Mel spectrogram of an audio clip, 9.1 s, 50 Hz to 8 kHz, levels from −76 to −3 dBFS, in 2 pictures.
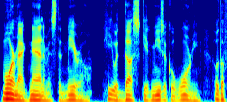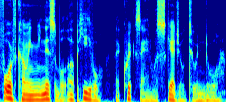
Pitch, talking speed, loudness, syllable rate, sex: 90 Hz, 140 wpm, -20 LUFS, 4.8 syllables/s, male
